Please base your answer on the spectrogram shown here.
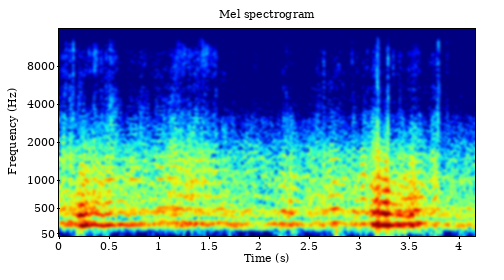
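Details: Inside a honey bee hive: a continuous low humming drone with harmonic layers, briefly louder near the start and again toward the end as nearby bees pass.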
